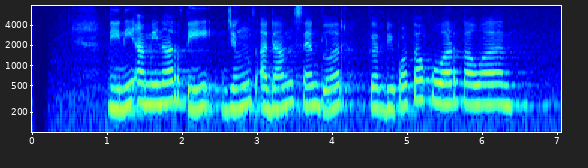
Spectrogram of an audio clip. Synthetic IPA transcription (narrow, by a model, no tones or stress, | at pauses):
diniaminart̪id͡ʒɨŋsa̰damsɛndlərkɨrdipɔt̪ɔkuwart̪awan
